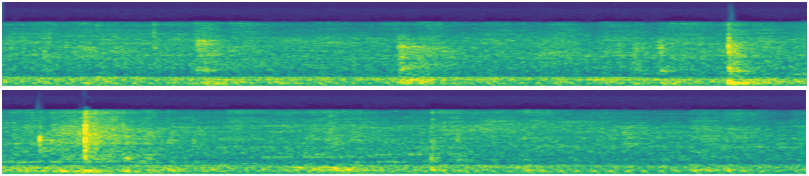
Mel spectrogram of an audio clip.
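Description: A barrel Bluetooth speaker being handled by hand: a few sharp clicks and knocks, the loudest about three and a half seconds in and a small cluster just after four seconds, over a steady low hum.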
